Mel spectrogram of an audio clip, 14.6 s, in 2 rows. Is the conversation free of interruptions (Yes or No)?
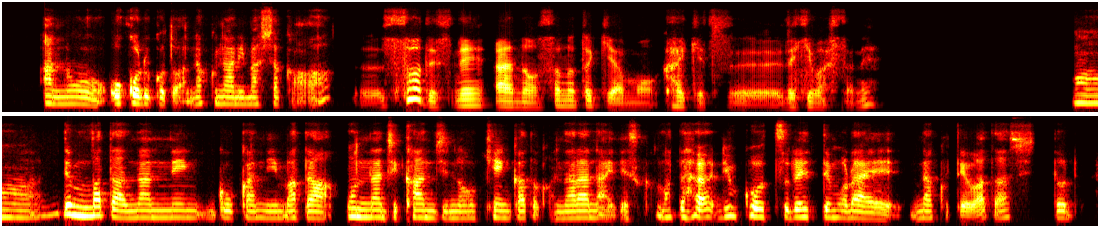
Yes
